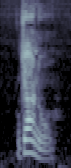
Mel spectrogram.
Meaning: suspicion (especially of something wrong)
- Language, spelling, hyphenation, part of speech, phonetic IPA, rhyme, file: Hungarian, gyanú, gya‧nú, noun, [ˈɟɒnuː], -nuː, Hu-gyanú.ogg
